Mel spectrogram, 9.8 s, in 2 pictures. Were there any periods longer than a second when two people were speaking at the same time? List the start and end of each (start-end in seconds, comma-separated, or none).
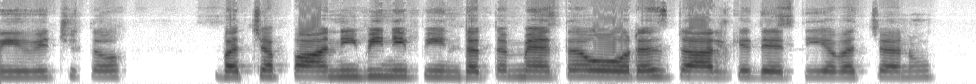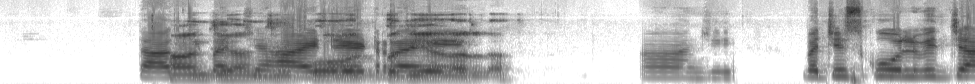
5.7-7.2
